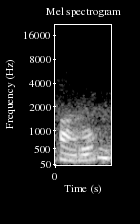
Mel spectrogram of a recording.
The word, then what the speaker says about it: parents: Parents would be Paron with the same spelling.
